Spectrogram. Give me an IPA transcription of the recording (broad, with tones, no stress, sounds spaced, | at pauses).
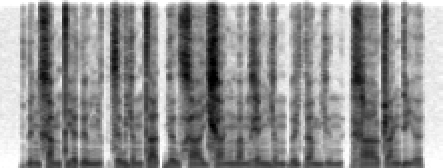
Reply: ɗ ə˨˩ ŋ x a˧ m t̪ i˧ ə̯ ɗ ə˨˩˨ w ɲ o˨˩ k̚ s ə˧˥ w j ə˧˥ m t̪ aː˦˥ t̚ j ə˧˥ w x aː˨˩˦ j ɣ a˨˩˦ ŋ m a˨˩˦ m ɣ ɛ˧˥ ŋ j ə˨˩˦ m ɓ ə˨˩˨ j ɗ a˧ m j ɨ˨˩ m | ɣ aː˨˩ ʈ a˧˥ ŋ ɗ i˨˩˨ ə̯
